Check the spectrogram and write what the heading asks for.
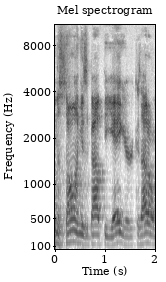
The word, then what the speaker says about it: Jaeger: The only thing that I might have not been totally true on the song is about the Jaeger because I don't like Jaeger, Mm. but it rhymes with troublemaker.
